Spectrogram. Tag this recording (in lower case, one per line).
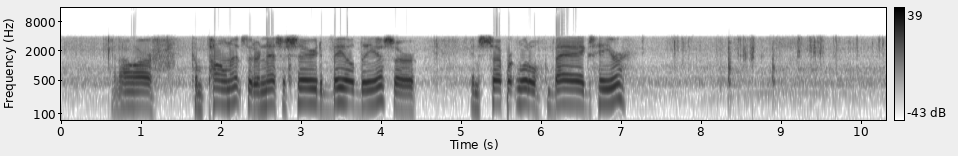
speech
inside a small room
